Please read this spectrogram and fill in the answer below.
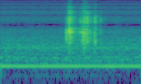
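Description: Plastic blister pack of a fishing lure rustling briefly in the hands, two quick crinkles about a second in, over a steady low hum.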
